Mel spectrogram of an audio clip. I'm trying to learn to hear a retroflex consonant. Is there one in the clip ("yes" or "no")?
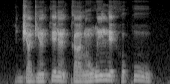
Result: no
